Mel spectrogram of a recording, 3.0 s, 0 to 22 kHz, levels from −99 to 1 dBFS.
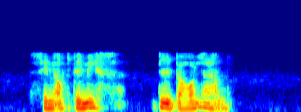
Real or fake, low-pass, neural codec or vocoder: real; 3.6 kHz; none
